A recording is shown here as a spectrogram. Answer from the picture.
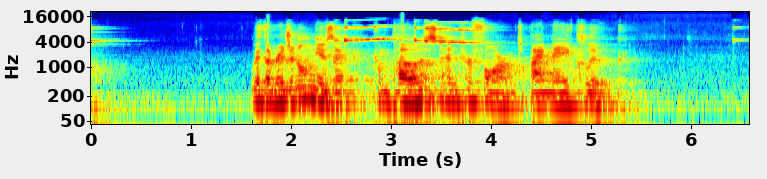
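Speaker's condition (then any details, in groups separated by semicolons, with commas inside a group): No condition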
